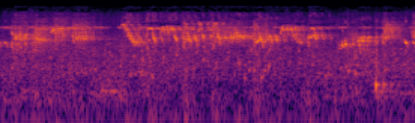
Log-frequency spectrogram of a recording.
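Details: Bali myna delivering lively, varied song meant to train and stimulate other songbirds; harsh chattering phrases with sweeping slurred notes, separated by a short quieter gap near the start.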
